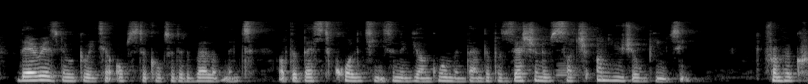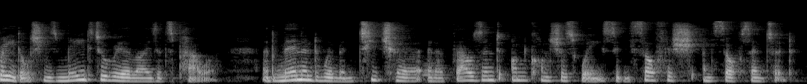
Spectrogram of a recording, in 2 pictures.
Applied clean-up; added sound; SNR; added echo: neural separator model SepFormer DNS4.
